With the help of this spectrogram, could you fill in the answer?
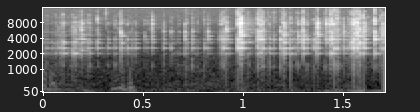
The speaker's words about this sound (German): Kleiner Soundeffekt mit Eiswürfeln bei der Hitze. 36 Grad.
